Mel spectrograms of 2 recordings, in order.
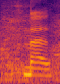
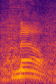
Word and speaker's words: mad: Mad. Mal. Mad. Mel? Mad.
